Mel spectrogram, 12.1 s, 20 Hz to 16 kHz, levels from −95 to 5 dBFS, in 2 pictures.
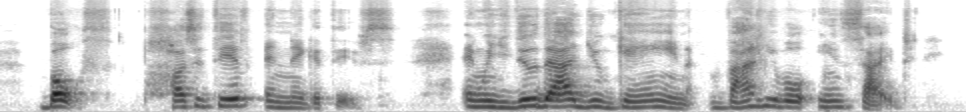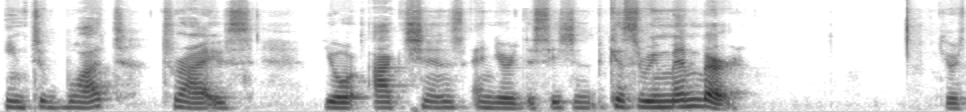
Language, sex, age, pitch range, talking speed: English, female, 40-59, 185-225 Hz, 120 wpm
